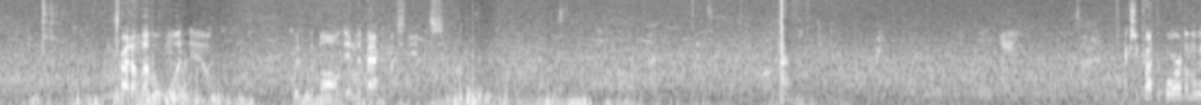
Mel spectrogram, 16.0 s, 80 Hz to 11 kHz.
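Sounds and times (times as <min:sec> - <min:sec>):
club catching plastic board: 0:10.4 - 0:11.0
golf club striking ball: 0:10.4 - 0:11.2.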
